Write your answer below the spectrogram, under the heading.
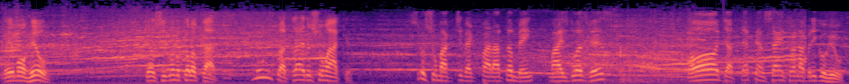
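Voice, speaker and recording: Brazilian motorsport commentator, man, over loud engines. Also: a little high, moderate pace, pauses often. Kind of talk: live Formula One race commentary. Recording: dull lo-fi broadcast, loud engine noise. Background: loud racing cars and trackside noise.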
